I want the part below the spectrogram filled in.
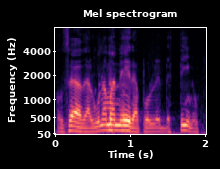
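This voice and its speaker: A man's voice: on the low side, fast, mellow. A Dominican man on a panel, earnestly jumping in to make his point. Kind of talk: panel discussion.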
